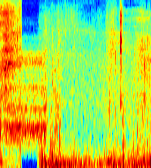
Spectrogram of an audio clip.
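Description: A short burst of static hiss with a steady tone, a glitch transition effect, cutting off abruptly about a third of a second in. Then wind buffeting an action camera's microphone, a steady low noise.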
